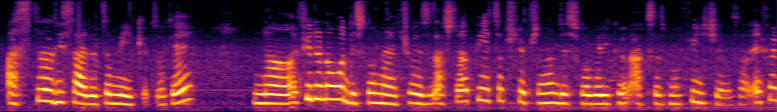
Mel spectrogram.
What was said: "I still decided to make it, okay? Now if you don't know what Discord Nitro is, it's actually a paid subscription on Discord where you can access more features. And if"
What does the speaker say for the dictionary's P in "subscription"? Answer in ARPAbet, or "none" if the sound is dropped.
P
